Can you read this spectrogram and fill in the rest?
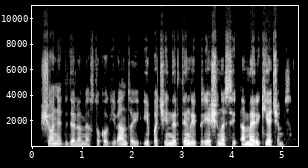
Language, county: Lithuanian, Kaunas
